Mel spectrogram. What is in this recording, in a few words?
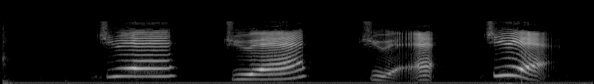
"jue", Chinese pinyin voice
